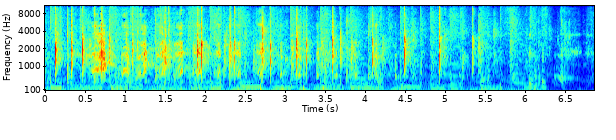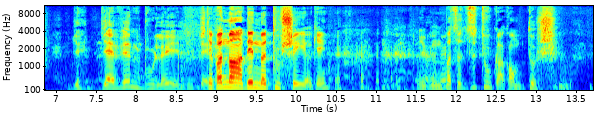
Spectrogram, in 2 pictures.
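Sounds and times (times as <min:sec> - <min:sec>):
audience applauding warmly: 0:00.0 - 0:07.0
laughter: 0:00.0 - 0:09.0, 0:10.0 - 0:12.3
speech: 0:07.2 - 0:13.5.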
